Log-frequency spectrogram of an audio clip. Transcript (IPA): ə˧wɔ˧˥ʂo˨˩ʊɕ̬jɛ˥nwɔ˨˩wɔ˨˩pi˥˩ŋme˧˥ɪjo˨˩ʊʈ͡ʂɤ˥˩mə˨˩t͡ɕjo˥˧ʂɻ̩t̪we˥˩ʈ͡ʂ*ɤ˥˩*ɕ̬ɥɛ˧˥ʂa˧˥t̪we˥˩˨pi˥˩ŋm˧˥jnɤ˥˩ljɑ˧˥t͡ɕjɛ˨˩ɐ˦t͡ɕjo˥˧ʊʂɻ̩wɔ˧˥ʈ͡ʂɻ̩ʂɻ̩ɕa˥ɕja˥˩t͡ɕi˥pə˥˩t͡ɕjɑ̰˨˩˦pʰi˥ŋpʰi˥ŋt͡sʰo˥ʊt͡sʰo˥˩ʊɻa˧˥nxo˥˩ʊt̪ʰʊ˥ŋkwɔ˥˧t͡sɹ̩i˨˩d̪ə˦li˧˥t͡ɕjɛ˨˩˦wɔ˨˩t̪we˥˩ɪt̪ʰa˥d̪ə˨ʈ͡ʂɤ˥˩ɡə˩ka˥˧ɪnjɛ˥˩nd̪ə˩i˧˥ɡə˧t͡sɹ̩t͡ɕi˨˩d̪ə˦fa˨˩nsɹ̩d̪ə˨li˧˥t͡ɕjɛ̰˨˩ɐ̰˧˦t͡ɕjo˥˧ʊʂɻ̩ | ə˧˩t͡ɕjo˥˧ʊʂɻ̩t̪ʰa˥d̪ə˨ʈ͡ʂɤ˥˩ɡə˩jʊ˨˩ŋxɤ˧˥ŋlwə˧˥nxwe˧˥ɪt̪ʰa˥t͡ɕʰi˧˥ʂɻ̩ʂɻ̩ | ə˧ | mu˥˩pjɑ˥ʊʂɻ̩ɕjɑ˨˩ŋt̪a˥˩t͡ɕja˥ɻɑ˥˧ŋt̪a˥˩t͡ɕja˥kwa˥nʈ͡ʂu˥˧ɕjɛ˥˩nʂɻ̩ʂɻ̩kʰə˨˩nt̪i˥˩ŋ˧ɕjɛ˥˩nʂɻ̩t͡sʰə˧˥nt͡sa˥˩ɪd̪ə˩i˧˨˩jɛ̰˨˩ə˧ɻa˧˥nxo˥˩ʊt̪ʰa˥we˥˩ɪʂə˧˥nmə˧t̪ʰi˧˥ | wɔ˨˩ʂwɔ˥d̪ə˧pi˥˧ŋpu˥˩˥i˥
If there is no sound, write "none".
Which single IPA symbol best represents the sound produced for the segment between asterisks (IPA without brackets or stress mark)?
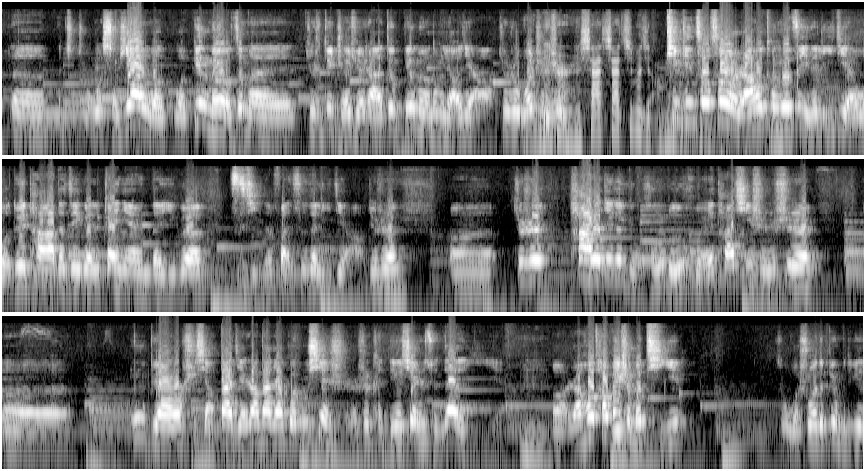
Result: ɤ˧˥˩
